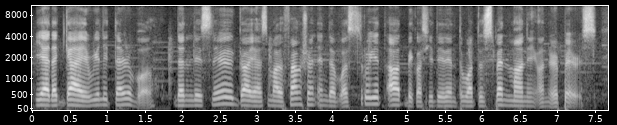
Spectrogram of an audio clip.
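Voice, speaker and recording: A woman's voice: sits low, normal speed, few pauses. A woman livestreaming a game in a casual, slangy way, commenting and reading dialogue aloud with some stumbles. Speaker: streamer. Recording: game music behind the voice.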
